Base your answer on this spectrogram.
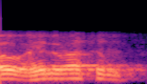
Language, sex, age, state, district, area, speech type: Bodo, male, 18-30, Assam, Chirang, rural, conversation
